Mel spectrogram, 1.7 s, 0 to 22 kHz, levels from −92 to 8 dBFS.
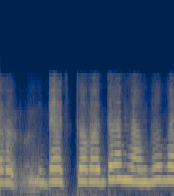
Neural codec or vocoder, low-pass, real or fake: codec, 16 kHz, 0.5 kbps, FreqCodec, smaller model; 5.4 kHz; fake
